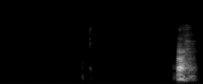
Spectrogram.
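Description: Near silence with one faint click about a second in, then a man's voice says "ah" near the end.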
